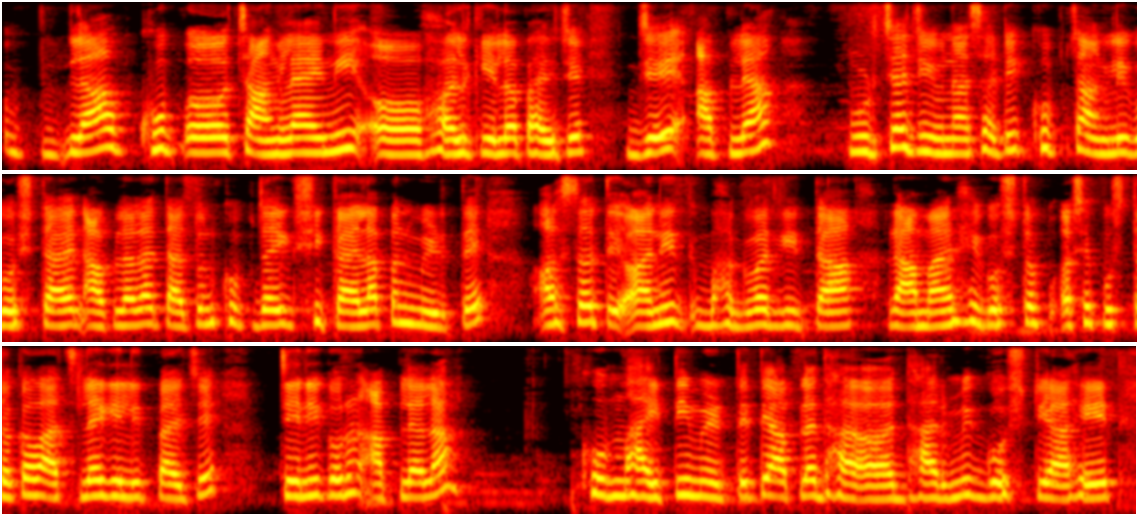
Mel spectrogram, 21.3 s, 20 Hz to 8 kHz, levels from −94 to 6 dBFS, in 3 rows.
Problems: none marked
